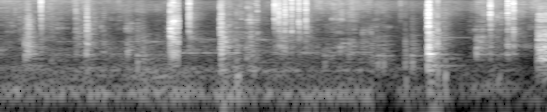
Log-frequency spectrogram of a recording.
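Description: Ratchet and socket undoing intake manifold nuts: faint scattered clicks and metallic clinks, with a short quick run of ratchet clicks a little after two seconds and a louder click a little after three.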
